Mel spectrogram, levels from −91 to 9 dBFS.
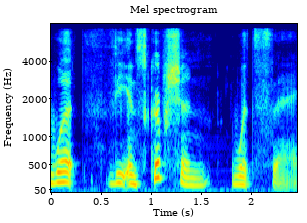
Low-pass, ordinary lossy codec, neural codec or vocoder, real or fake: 7.2 kHz; MP3, 64 kbps; none; real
